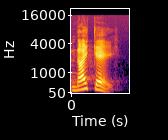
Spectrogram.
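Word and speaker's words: nike (νίκη): That one right there, you pronounce that nike.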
